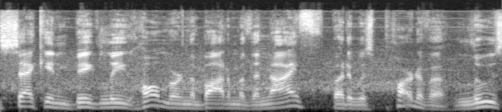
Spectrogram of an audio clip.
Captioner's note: applause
